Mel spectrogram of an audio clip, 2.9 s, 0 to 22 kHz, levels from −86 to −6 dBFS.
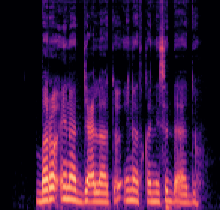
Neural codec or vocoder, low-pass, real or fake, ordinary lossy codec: none; none; real; none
